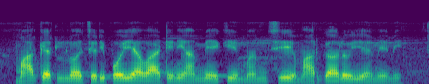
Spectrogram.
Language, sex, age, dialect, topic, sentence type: Telugu, male, 18-24, Southern, agriculture, statement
